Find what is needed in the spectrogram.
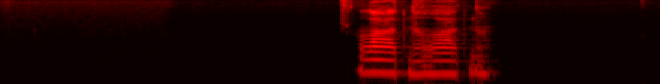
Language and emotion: Russian, neutral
